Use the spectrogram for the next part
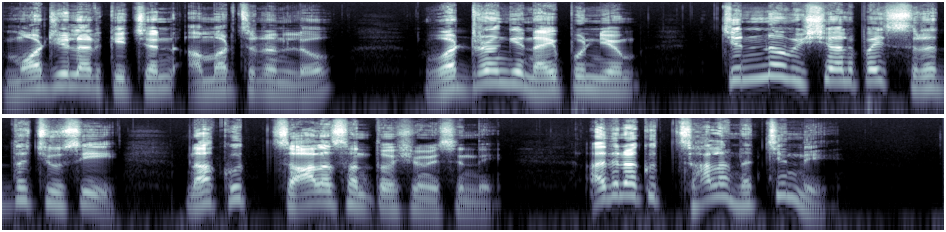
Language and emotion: Telugu, happy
